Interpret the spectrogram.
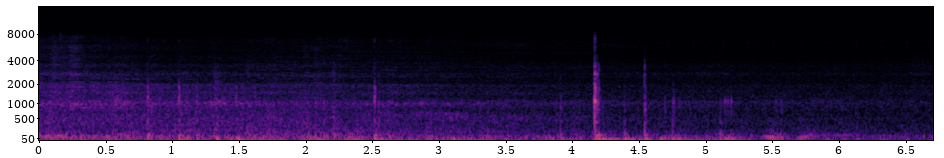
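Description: Freight train rolling away, its low rail noise slowly fading. A sharp knock sounds about four seconds in, followed by a weaker one.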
